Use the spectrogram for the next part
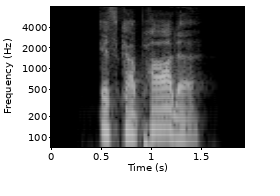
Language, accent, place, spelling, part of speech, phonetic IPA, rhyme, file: German, Germany, Berlin, Eskapade, noun, [ɛskaˈpaːdə], -aːdə, De-Eskapade.ogg
- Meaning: escapade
